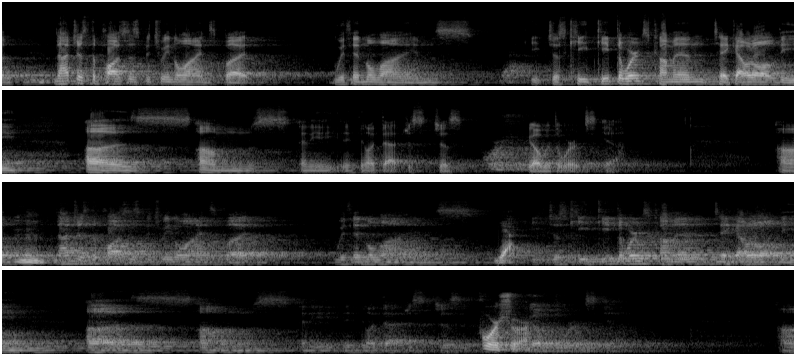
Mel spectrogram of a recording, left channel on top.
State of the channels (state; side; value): normal; both; correlation 0.50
